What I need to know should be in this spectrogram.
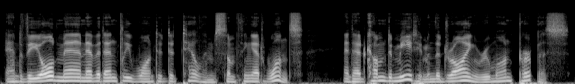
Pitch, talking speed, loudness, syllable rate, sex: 145 Hz, 250 wpm, -16 LUFS, 6.3 syllables/s, male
